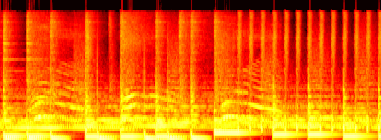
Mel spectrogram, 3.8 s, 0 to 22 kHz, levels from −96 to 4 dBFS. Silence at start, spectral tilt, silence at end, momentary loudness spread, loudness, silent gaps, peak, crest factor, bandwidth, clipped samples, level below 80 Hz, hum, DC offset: 0 s; -6 dB/octave; 0 s; 3 LU; -11 LUFS; none; 0 dBFS; 10 dB; 16.5 kHz; 0.2%; -14 dBFS; none; under 0.1%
